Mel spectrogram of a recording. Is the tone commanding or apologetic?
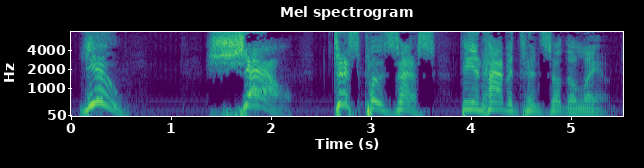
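commanding. It is said as a firm command.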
